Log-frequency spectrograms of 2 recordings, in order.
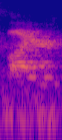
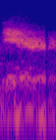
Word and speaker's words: Bayern: who've been here forever, it's pronounced Bayern, not Bear.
